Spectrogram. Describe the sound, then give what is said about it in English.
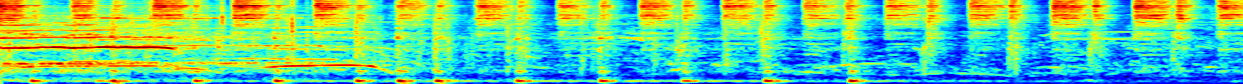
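Concert crowd cheering and whooping for the drummer at a live show in central Pennsylvania, loud and continuous, over a steady, evenly spaced drum beat. “Let's hear it for Sam, folks. Come on, let's make the man feel welcome. He's working his ass off back there all night. Make some noise for Sammy the Slammy.”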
